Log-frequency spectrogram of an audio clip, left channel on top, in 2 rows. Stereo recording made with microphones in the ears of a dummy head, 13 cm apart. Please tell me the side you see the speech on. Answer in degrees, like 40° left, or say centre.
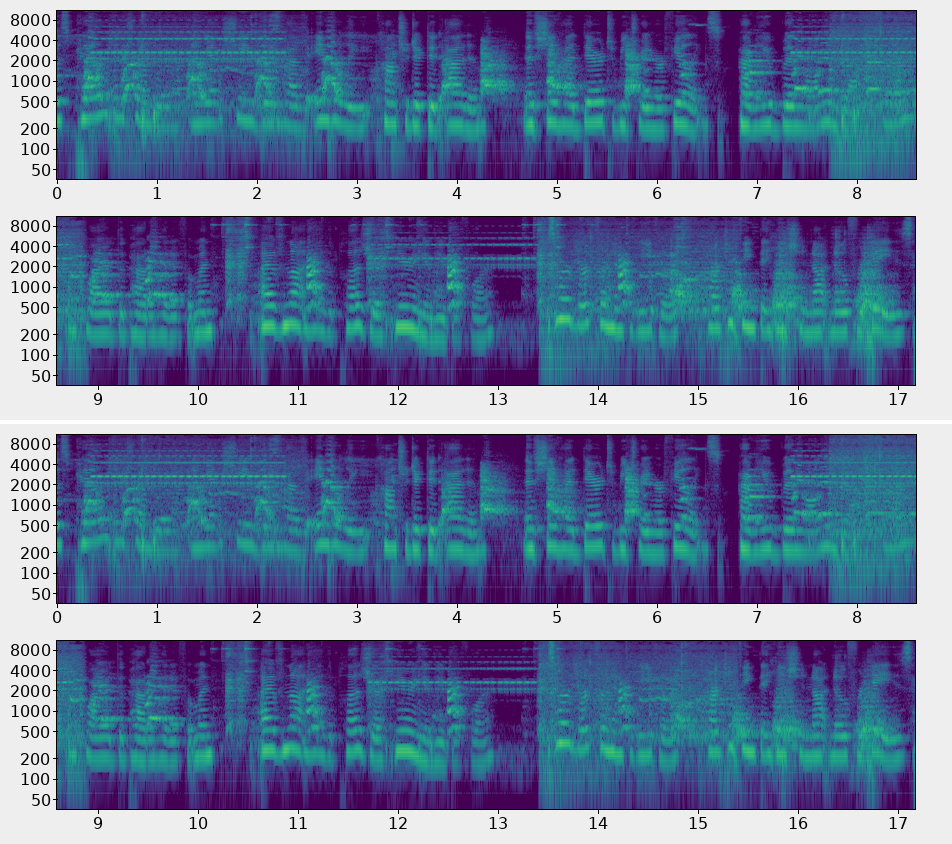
40° right.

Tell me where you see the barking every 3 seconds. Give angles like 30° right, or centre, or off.
10° right, 60° right, 40° right, 10° right, 20° left, 20° left.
